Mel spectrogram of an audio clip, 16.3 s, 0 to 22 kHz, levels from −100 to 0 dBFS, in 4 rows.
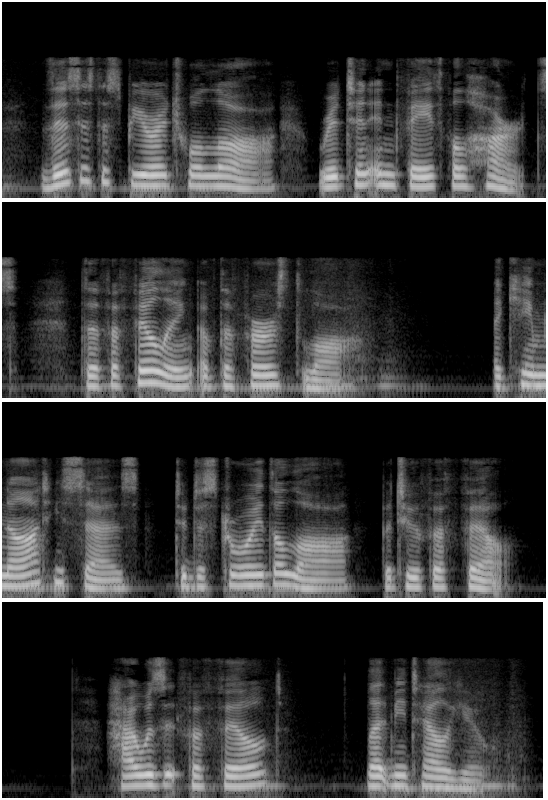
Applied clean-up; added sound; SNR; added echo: neural mask model RNNoise.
